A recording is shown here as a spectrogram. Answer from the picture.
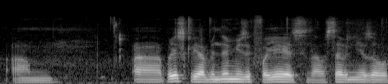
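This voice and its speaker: Against noticeable background noise, a man speaks in a fairly low, monotone voice with flat intonation. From Nigeria, then North London from about age ten. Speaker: singer. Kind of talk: interview. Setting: in Dublin. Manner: halting, many fillers.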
